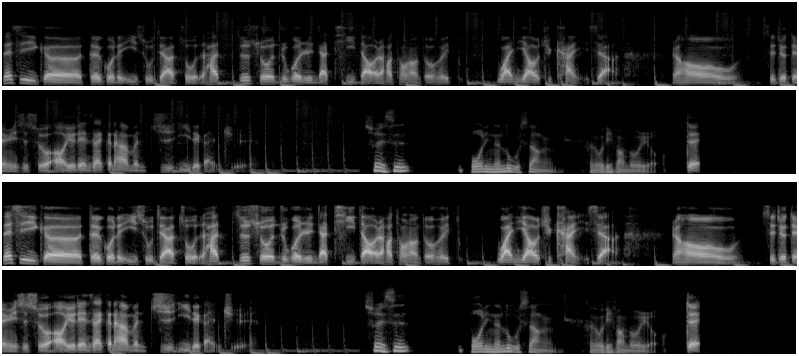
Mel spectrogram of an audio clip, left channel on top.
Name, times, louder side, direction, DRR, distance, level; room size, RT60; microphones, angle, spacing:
voice 1, 0.0-4.5 5.0-6.4 6.7-10.4 14.8-14.9, right 5 dB, 85° right, 0.9 m, -27 dB
sound 1, 1.5-3.1 3.4-4.4 4.6-8.1 8.4-9.4 9.6-11.5, left 1 dB, 70° left, 6.0 m, -48 dB
voice 2, 11.6-12.0 12.6-13.5 13.8-14.5, right 1 dB, 30° right, 2.5 m, -33 dB
head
